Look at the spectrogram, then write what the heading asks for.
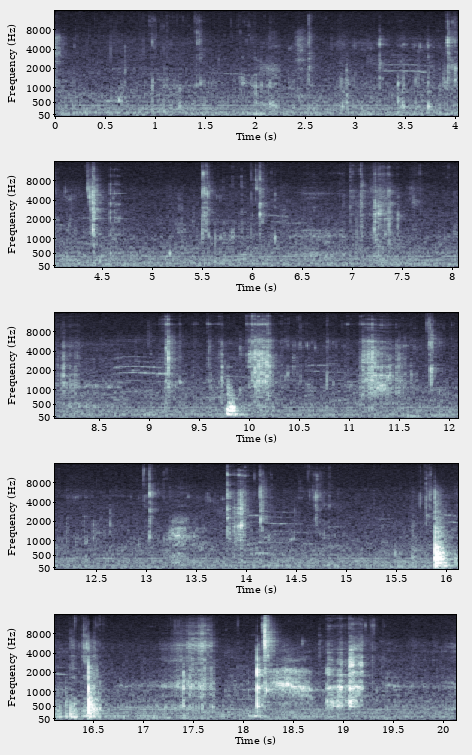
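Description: Close-miked eating sounds: chewing, lip-smacking and slurping of baked bone marrow, with clicks and scrapes of a metal spoon digging marrow out of the bone. Short sharp smacks come irregularly, with a few louder ones in the last few seconds.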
